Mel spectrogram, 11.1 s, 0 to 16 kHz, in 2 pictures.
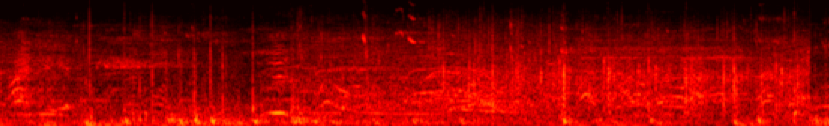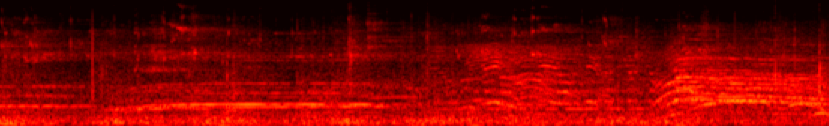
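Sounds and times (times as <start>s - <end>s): players' voices: 0.0s - 11.0s
sneakers squealing on floor: 0.1s - 4.0s, 4.7s - 10.5s.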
